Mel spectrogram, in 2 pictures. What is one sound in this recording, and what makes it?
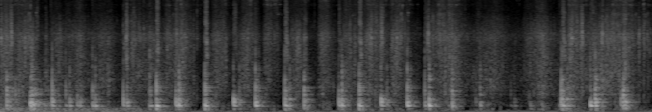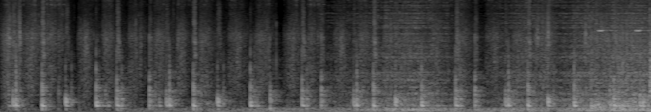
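Quick footsteps thud on a hard floor as a man runs.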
